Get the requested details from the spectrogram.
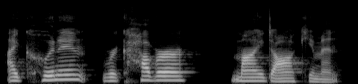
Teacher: because I have a word next, I won't push out that T for couldn't. And it will probably just sound like couldn't.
